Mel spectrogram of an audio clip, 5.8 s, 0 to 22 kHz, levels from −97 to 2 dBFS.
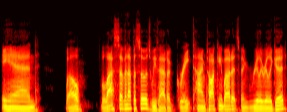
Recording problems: muffled; very; fading above 3.5 kHz

